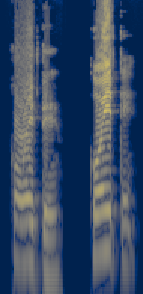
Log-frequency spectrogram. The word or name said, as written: cohete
